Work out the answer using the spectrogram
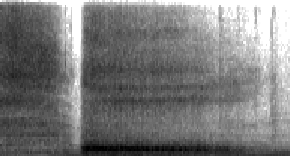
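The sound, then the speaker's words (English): A voice imitates taking a big breath: one sudden, loud, sharp inhaled gasp that holds briefly before trailing off, alone with no words. “He like focuses, closes his eyes, takes a big breath and just goes like.”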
